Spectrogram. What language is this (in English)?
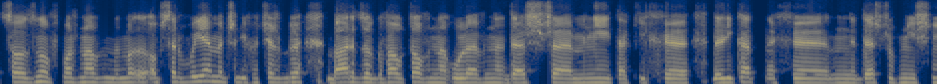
Polish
